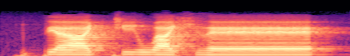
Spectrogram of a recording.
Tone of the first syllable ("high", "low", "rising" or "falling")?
high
